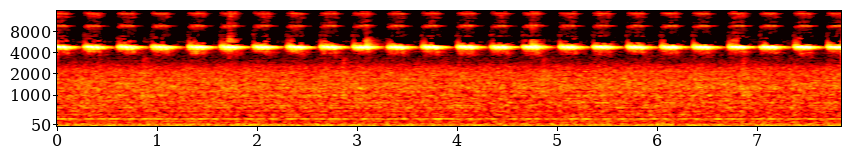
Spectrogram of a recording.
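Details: A cricket chirps steadily at night, short high pulsing bursts repeating roughly three times a second over a faint low hum.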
